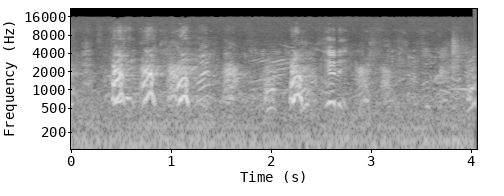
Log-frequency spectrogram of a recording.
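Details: A black Poodle at a USDAA agility competition barks in quick, sharp bursts, several yapping barks close together, then pauses before more, over a steady low rumble of background noise.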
